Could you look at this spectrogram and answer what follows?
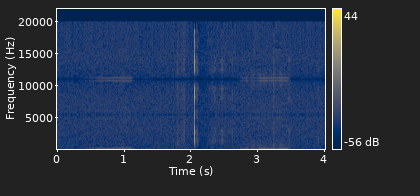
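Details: Beagle dog snoring during an afternoon nap: two slow, low rumbling breath sounds about two seconds apart, with a brief click between them.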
